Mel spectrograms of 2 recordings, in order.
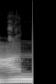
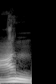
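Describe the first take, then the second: First: আন with the final n held long in a nasal hum; wrong long nasal hold. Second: আন ended promptly, without holding the n; quick, no ghunna. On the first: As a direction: drag out the n of আন. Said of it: "এভাবে বলা যাবে না". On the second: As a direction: say আন with a short final n. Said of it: "দ্রুত". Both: Shown as a demonstration.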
